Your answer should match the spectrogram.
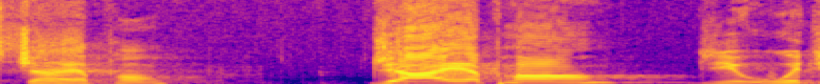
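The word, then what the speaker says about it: Jayapal: takeover it was just jaul if you're going to say my name please say it right it's jaia Paul jaia Paul do you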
